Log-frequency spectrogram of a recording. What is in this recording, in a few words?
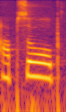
"absorb", English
